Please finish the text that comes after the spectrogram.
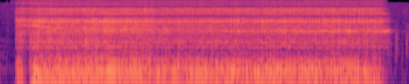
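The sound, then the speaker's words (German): One long, steady snoring sound made on an inhale as part of a breathing exercise, a rough rattling drone that holds for about four and a half seconds before cutting off. A person produces it deliberately rather than asleep. “Jetzt beim Einatmen erzeuge diesen Schnarchklang.”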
